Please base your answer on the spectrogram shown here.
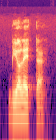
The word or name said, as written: violeta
